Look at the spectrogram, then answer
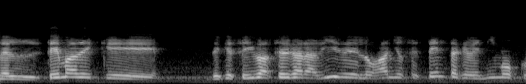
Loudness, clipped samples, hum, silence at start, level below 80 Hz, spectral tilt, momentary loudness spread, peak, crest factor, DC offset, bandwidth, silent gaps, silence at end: -22 LUFS; under 0.1%; none; 0 s; -76 dBFS; -6 dB/octave; 9 LU; -6 dBFS; 16 dB; under 0.1%; 5.8 kHz; none; 0 s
